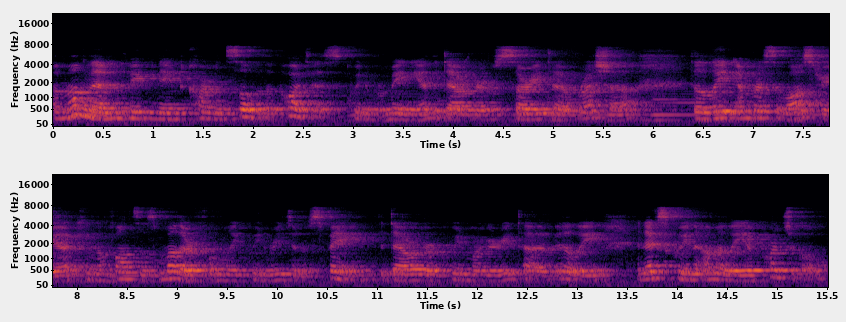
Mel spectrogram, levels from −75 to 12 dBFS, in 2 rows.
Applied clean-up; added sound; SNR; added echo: none; Buzz / Bird; 18 dB; reverberation time 1.1 s.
